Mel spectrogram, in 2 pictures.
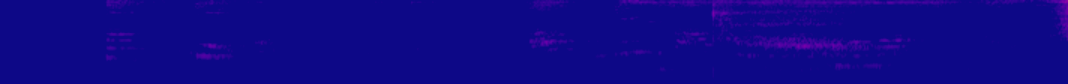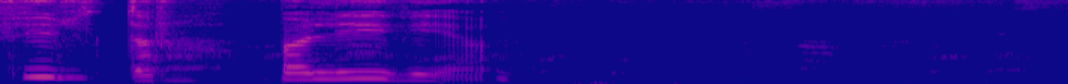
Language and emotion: Russian, sad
